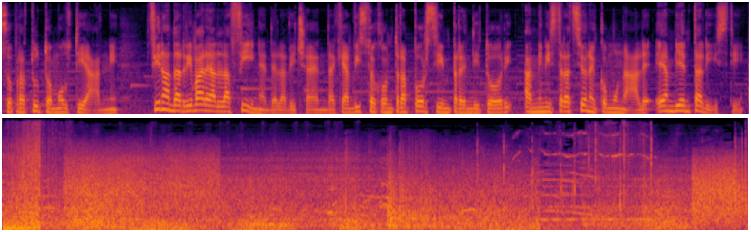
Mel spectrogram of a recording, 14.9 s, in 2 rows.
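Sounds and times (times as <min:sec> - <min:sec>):
speech: 0:00.0 - 0:08.8
sharp cracking bursts of explosive demolition: 0:07.5 - 0:12.7, 0:13.6 - 0:14.9
explosive demolition of a tower block in a building complex: 0:07.5 - 0:14.9.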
